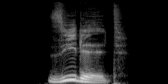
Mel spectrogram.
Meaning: inflection of siedeln: 1. third-person singular present 2. second-person plural present 3. plural imperative
- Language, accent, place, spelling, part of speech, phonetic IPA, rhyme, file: German, Germany, Berlin, siedelt, verb, [ˈziːdl̩t], -iːdl̩t, De-siedelt.ogg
